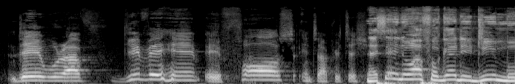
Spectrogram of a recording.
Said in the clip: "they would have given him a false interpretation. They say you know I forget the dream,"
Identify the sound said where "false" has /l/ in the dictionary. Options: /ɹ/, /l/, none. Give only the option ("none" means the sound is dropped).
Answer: /l/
